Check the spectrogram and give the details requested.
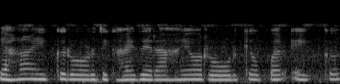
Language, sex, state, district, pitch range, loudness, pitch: Hindi, female, Chhattisgarh, Raigarh, 215-235 Hz, -30 LUFS, 225 Hz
